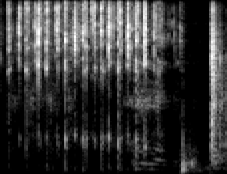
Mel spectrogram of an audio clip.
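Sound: three dice being rolled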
